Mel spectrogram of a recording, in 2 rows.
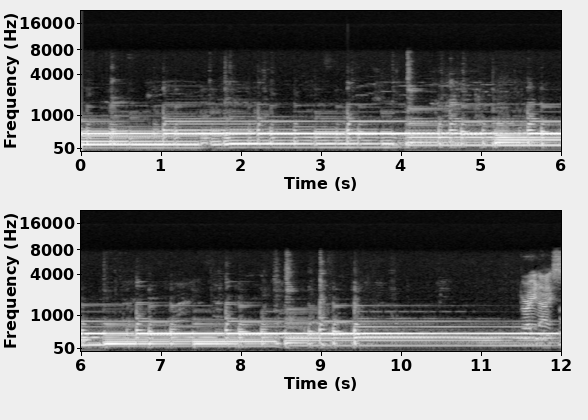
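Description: Dragonfly CJ5 five-string electric bass played fingerstyle with its active electronics switched on: several notes ringing together as sustained chords and double-stops, the notes changing every second or two.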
